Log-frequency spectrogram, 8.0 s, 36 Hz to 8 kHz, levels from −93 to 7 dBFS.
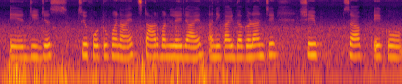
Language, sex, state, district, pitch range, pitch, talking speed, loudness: Marathi, female, Maharashtra, Pune, 210-225 Hz, 215 Hz, 120 wpm, -18 LUFS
